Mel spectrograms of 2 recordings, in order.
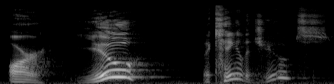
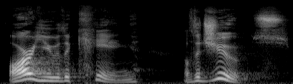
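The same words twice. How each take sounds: First: "you" leaned on, falling, then "king" lifted in a rise; stress on you. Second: Said in the usual way. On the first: Shown as a demonstration. Preacher showing Pilate's emphatic question, "you" stressed. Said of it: "we might say it with this tone of voice". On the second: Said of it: "the you is emphatic there".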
